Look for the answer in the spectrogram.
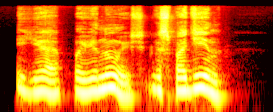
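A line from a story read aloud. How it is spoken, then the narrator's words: Choked, strained reply. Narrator (Russian): сдавленным голосом ответил он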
